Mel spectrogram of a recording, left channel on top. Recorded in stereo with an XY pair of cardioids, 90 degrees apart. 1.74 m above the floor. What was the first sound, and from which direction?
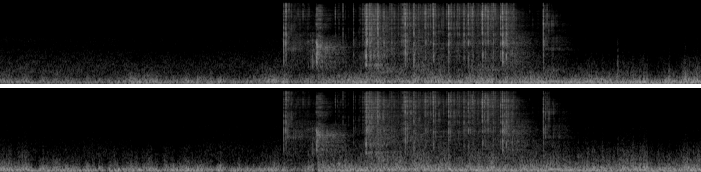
A crack, 40° left.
